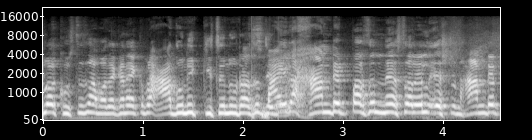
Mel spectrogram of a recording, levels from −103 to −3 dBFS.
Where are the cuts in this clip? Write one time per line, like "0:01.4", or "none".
0:02.3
